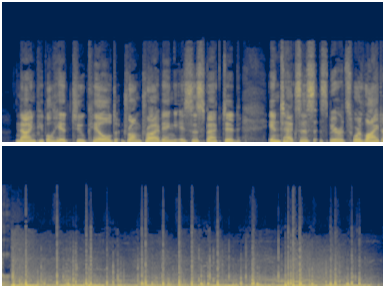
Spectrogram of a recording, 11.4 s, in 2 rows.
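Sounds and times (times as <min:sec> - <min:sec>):
speech: 0:00.2 - 0:06.2
fireworks exploding over Austin: 0:05.8 - 0:11.4.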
